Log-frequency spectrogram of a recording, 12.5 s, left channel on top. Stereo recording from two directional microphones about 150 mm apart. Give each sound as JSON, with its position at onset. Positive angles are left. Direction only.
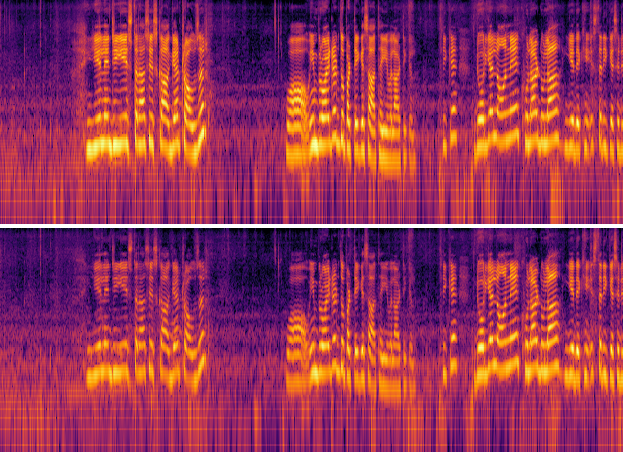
{"t": 1.5, "sound": "speech", "side_deg": 50}
{"t": 5.5, "sound": "speech", "side_deg": 40}
{"t": 8.0, "sound": "speech", "side_deg": 15}
{"t": 8.8, "sound": "speech", "side_deg": 0}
